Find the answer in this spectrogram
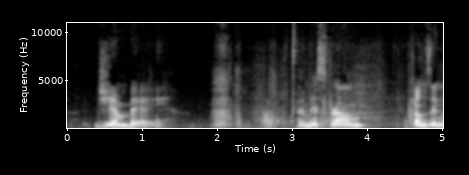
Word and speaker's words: djembe: So, let's move from Tibet to Africa and talk about my little djembe, spelled with a D, but pronounced djembe.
